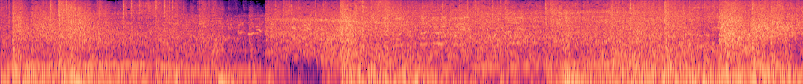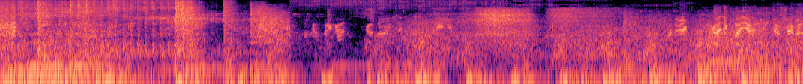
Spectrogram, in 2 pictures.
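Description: A tank engine roars.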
